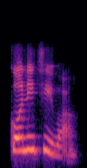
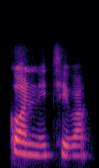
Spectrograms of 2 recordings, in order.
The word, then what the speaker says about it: こんにちは: Then एक और word है, मैं बोलने जा रही हूँ कोनिचिवा।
